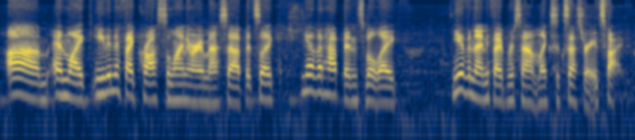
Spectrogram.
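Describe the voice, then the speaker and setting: A young American woman in casual podcast chat, animated and quick, with lots of "like" and frequent laughs. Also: mid-range voice, smooth. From United States. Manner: fast, animated, heavy use of "like", laughs often. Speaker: guest, social media manager.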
